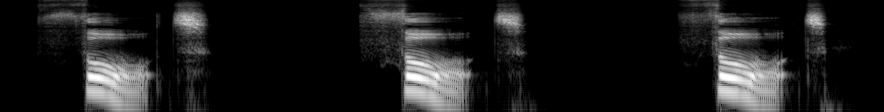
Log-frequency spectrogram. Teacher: We don't use our vocal cords, so it's like this. It's a light blow of air. It's not a massive blast of air. We don't go or you're going to cover somebody in saliva. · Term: voiceless th, voiceless TH sound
